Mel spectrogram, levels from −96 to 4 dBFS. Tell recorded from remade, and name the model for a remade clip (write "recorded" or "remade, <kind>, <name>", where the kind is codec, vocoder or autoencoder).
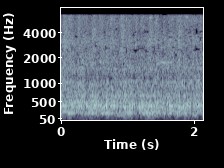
recorded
